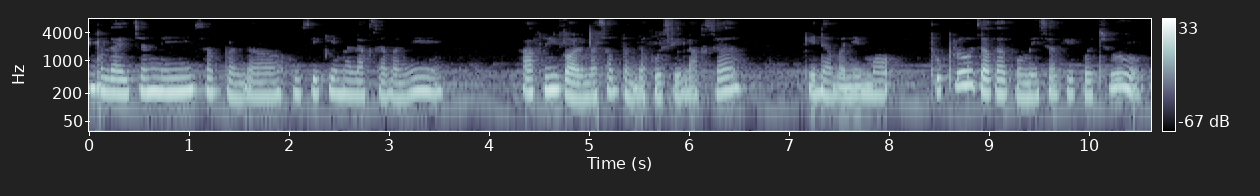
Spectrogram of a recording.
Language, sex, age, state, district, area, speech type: Nepali, female, 18-30, West Bengal, Darjeeling, rural, spontaneous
